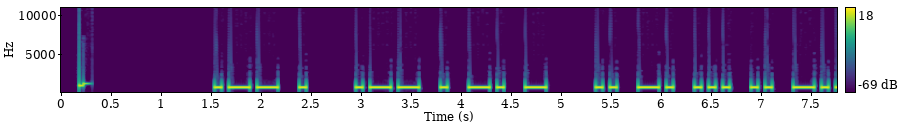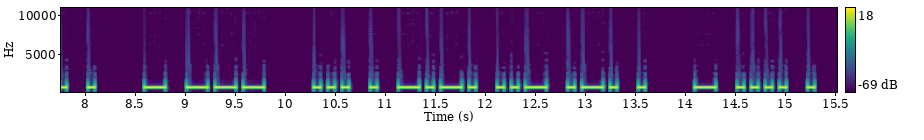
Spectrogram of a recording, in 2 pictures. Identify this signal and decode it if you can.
Morse code, heard as a keyed tone, about 17 wpm, 700 Hz. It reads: WE WENT INSIDE TO SECURE THE
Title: Sentences from Top 1200 Words 17wpm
